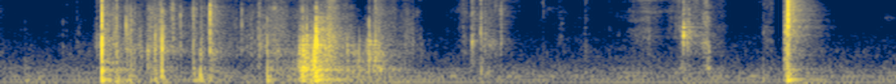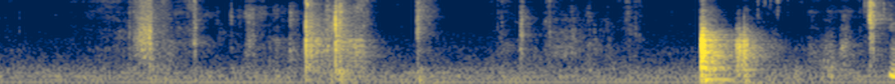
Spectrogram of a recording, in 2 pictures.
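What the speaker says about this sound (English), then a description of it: "Let's do one more shuffle." Tarot cards are shuffled and handled in scattered quick bursts of riffling and crinkling, with quiet pauses between them.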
